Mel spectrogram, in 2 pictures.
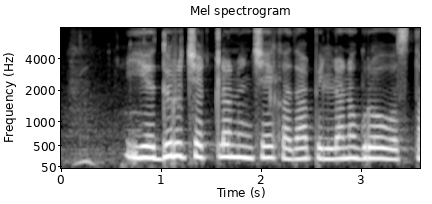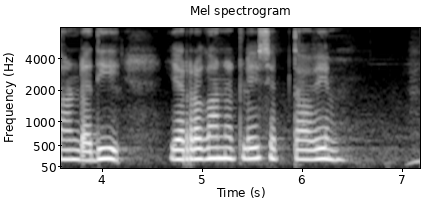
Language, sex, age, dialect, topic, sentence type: Telugu, female, 25-30, Southern, agriculture, statement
